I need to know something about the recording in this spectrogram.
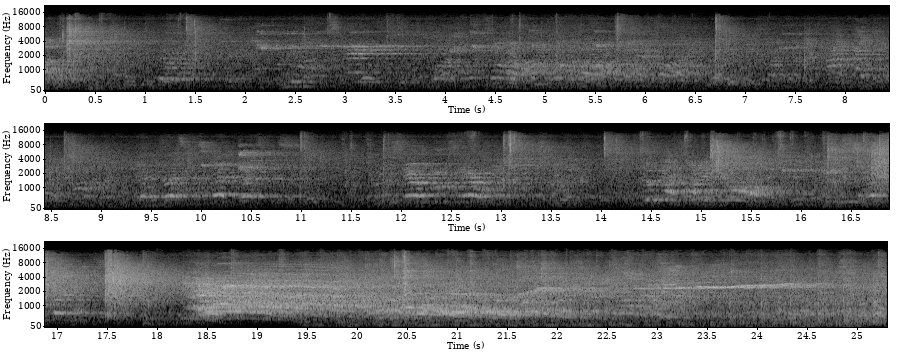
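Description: Spectators talk and call out nearby.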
